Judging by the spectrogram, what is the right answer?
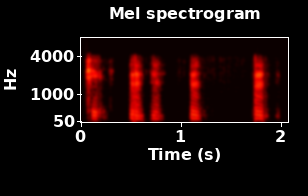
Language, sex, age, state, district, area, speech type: Bengali, male, 18-30, West Bengal, Bankura, urban, conversation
